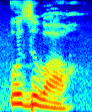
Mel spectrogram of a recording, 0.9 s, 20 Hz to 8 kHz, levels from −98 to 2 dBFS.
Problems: background sounds at intervals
